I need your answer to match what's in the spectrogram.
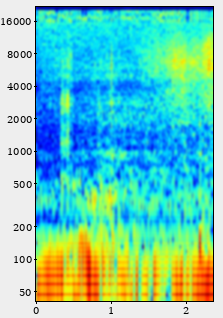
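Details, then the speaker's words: Repossessed truck at an auction lot, started and revved in place: a deep, flat rumble that barely rises when the throttle is pressed. It bogs with very laggy throttle, a possible misfire and smoke from the tailpipe; cause unknown. "see that's me pushing on the accelerator hold on there it goes no it bogs interesting"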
